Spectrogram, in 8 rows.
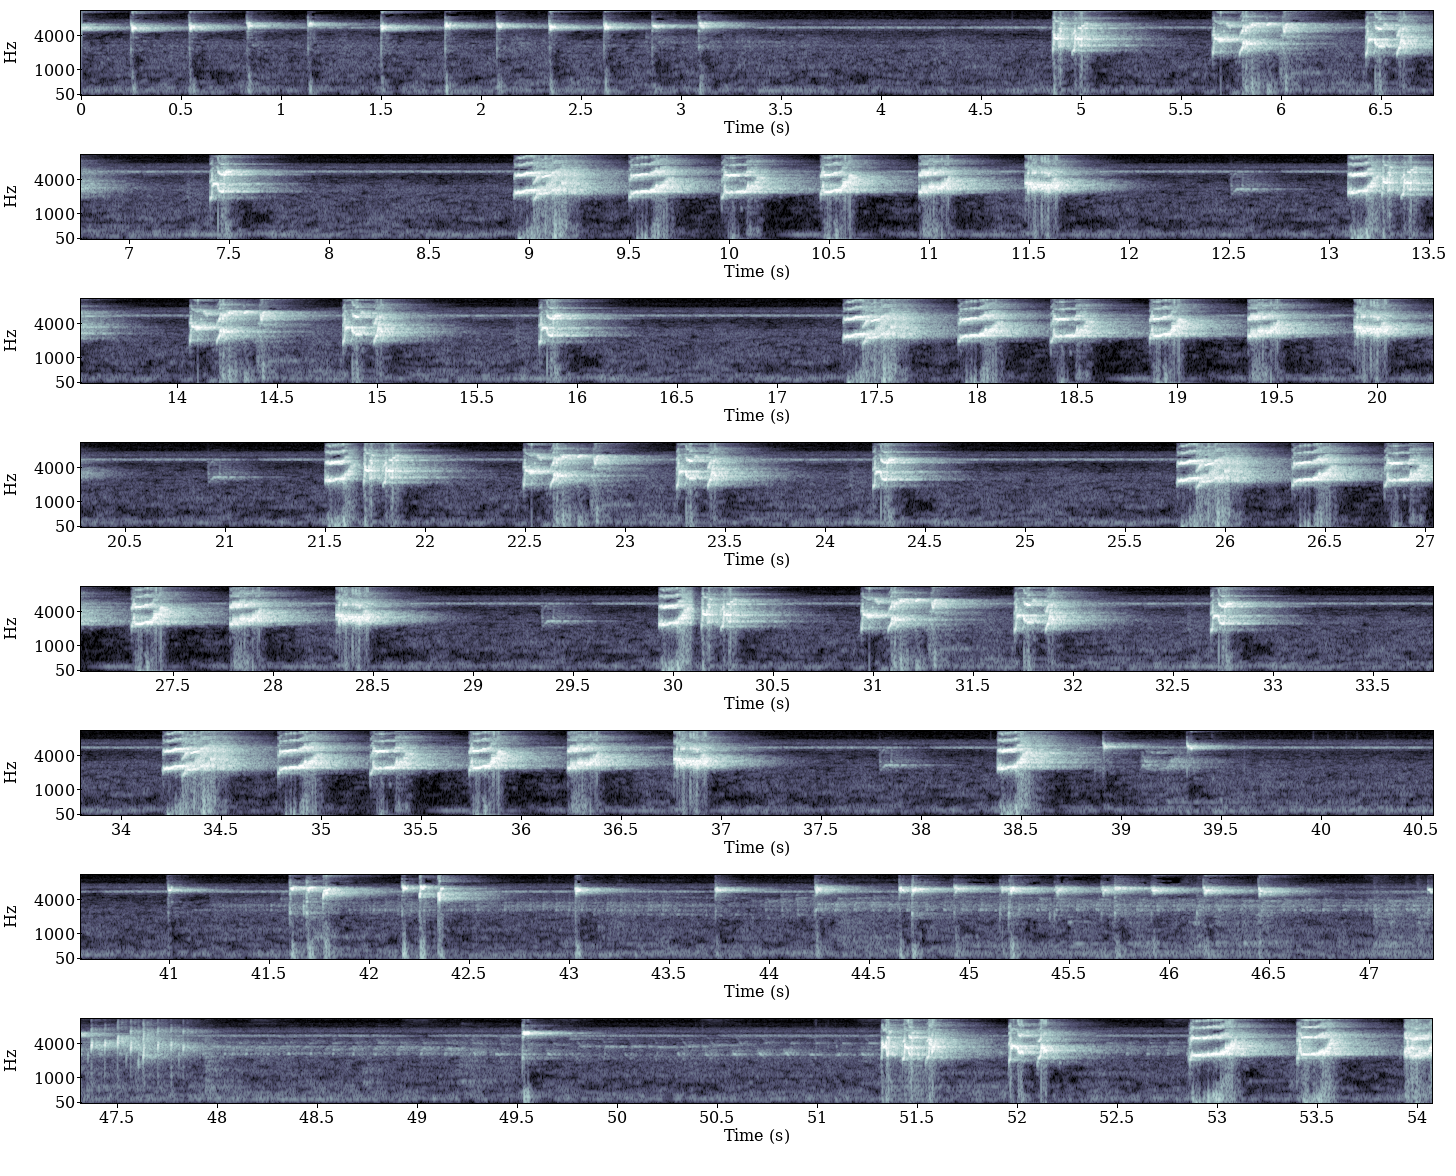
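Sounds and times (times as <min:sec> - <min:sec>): thin steady high tone: 0:00.0 - 0:54.0
bird shrill chirping: 0:04.8 - 0:08.0, 0:08.8 - 0:16.4, 0:17.2 - 0:24.7, 0:25.7 - 0:33.2, 0:34.1 - 0:39.7, 0:40.9 - 0:54.0
faint chirring: 0:35.6 - 0:54.0.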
